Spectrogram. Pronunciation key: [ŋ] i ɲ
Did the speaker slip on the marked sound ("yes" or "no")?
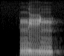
yes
